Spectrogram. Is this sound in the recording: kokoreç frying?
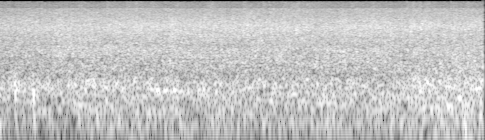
no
